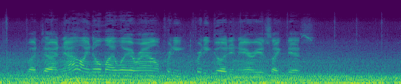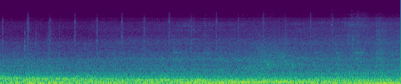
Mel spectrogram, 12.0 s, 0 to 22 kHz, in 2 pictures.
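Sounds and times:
car engine and tyres rumble: 0.0 - 12.0
faint regular ticks: 3.8 - 12.0.

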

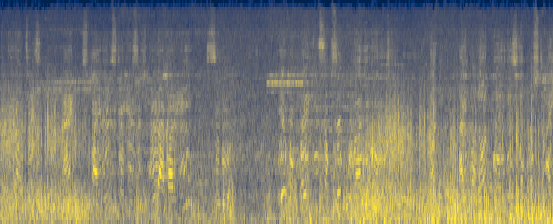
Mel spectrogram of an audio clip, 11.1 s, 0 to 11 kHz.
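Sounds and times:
traffic noise: 0.0 - 11.0
wind rumble: 0.0 - 11.0.

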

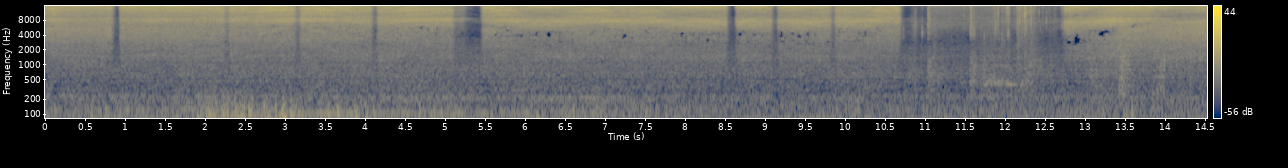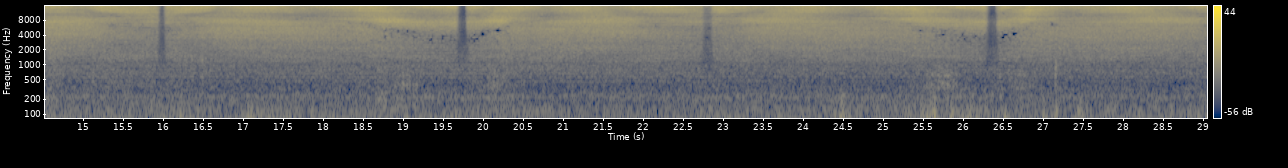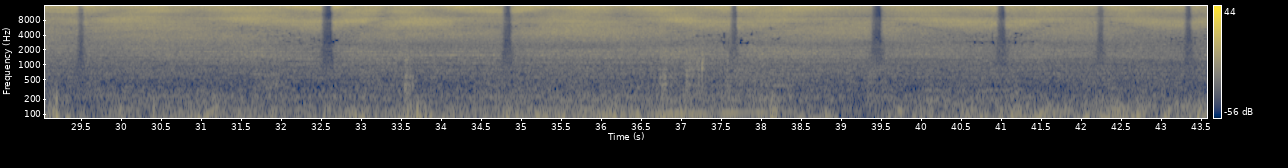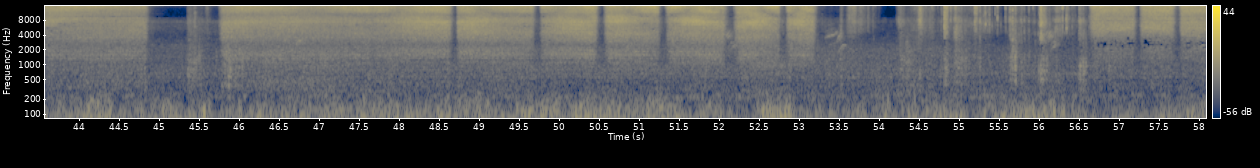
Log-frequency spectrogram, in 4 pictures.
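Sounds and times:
paint spray gun hissing: 0.0 - 44.9, 45.6 - 53.6, 56.6 - 58.0.

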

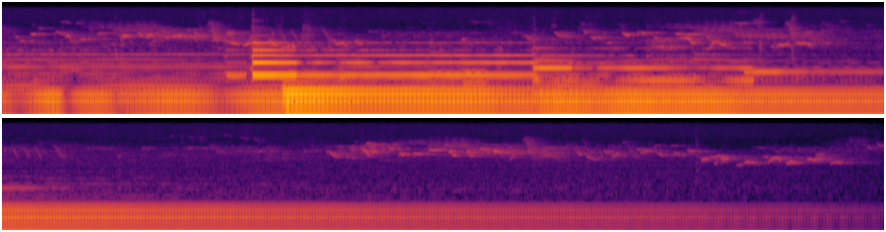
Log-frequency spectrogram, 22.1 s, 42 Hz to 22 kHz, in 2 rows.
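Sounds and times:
acoustic guitar notes ringing: 0.0 - 11.7
small birds chirping: 0.0 - 22.0.

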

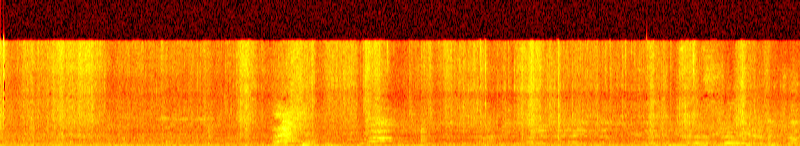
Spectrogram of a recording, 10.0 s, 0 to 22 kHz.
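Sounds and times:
faint voices talking: 3.4 - 10.0.

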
